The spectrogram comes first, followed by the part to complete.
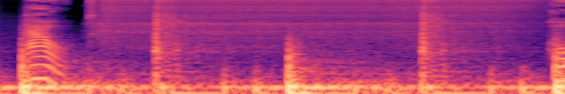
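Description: Meditation music over a steady low drone, with a soft tick marking each second of the breathing count. A short falling-pitch tone sounds right at the start, and an airy hiss runs from about half a second in.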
